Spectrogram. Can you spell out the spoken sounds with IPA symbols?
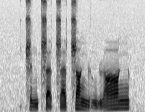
ʈ͡ʂ ə˧˥ n ʈ͡ʂ ä̰˨˩ ʈ͡ʂ ä˧˥ ʈ͡ʂ ɑ˥˩ ŋ ɻ ɤ˩ ŋ ɻ ɑ˥ ŋ

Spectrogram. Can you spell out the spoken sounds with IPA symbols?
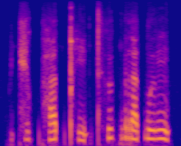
t͡ɕ u˨˩ k̚ h a˦˥ t̚ pʰ i˨˩ ʔ tʰ ɯ˥˩ k̚ r a˦˥ t̚ w ɯ˥˩ ŋ

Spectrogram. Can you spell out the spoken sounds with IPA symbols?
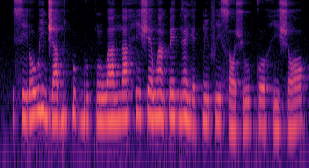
s i˧ ɾ o˦ w ĩ˦˨ d͡ʒ a˧ b i˦ k͡p u˧ ɡ͡b u˧ k ũ˧ w a˧ n a˦ h i˦ ʃ ɛ˦ w ã˦ k͡p e˦ ɡ ɛ̃˦˨ j e˨˦ k͡p ĩ˧ f i˧ s ɔ˨ ʃ u˧ k o˧ h i˨ ʃ ɔ˨˦

